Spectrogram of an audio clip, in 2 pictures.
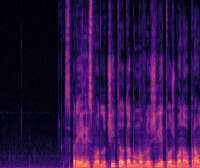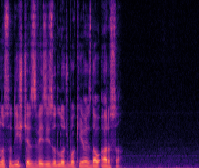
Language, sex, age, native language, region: Slovenian, male, 18-29, Slovenian, Drava region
